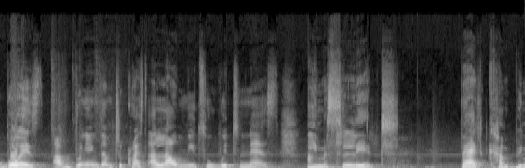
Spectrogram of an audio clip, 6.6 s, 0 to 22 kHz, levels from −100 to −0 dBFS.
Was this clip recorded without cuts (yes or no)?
no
